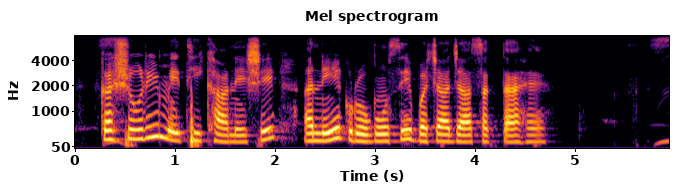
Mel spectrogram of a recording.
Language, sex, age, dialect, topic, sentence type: Hindi, female, 18-24, Hindustani Malvi Khadi Boli, agriculture, statement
